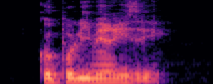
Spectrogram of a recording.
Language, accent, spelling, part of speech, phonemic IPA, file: French, France, copolymériser, verb, /ko.pɔ.li.me.ʁi.ze/, LL-Q150 (fra)-copolymériser.wav
- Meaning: to copolymerize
